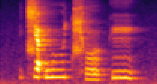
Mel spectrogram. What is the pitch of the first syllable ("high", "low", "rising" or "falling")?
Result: high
